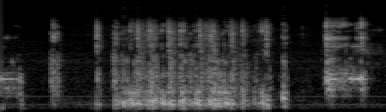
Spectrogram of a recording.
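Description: A sewing machine runs in a short burst of rapid stitching through quilting fabric, nearby and steady, with a few brief taps before it and a shorter run afterward.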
